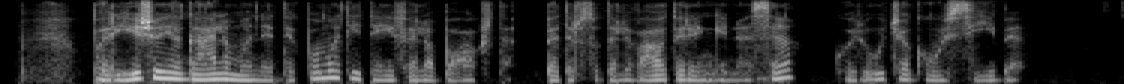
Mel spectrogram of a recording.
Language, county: Lithuanian, Klaipėda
